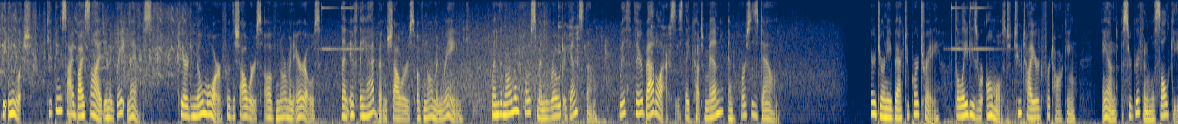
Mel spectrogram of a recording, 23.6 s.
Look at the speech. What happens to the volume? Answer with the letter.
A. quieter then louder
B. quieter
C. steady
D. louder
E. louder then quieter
C.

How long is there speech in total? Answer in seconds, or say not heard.
22 s.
